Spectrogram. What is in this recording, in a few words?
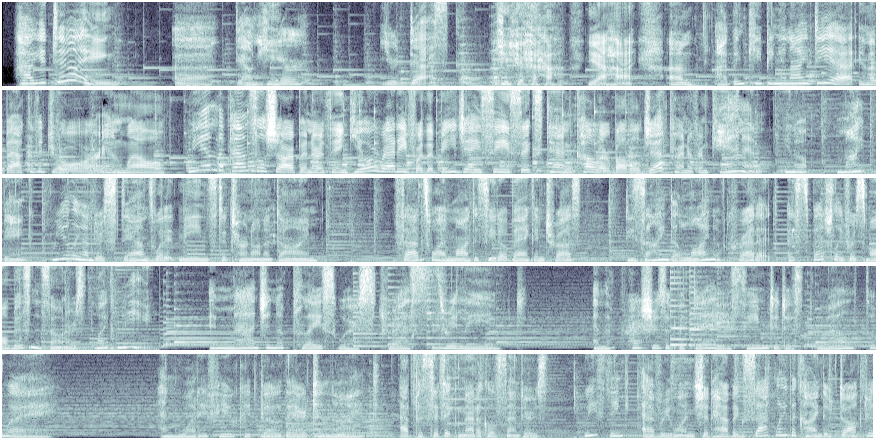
Commercial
